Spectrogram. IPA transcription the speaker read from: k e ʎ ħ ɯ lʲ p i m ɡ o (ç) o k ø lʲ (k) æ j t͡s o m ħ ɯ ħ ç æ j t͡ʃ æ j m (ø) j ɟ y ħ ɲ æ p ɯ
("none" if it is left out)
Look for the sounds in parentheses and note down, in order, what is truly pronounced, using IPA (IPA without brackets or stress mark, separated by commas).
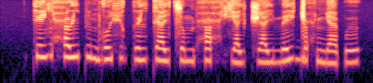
ç, k, e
